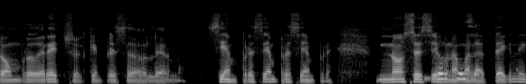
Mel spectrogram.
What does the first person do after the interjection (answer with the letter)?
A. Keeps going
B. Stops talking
A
